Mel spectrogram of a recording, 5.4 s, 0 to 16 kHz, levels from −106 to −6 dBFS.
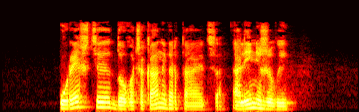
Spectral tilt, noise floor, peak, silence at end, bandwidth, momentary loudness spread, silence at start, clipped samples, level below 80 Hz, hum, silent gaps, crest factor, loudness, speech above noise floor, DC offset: -6 dB/octave; -87 dBFS; -2 dBFS; 1 s; 7.8 kHz; 9 LU; 0.9 s; under 0.1%; -56 dBFS; none; none; 16 dB; -16 LUFS; 71 dB; under 0.1%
